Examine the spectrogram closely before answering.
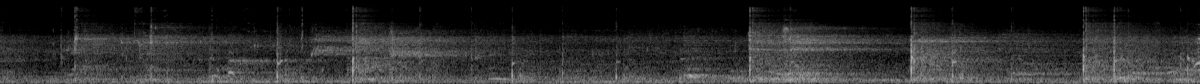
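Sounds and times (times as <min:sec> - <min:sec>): court shoes squeaking: 0:00.0 - 0:12.0
rackets striking shuttlecock: 0:00.0 - 0:12.0.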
